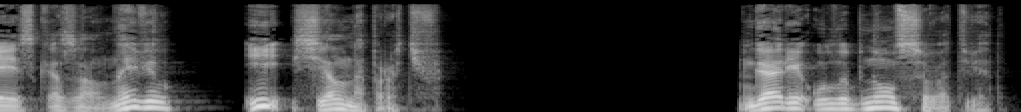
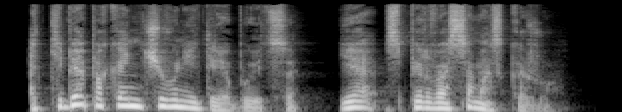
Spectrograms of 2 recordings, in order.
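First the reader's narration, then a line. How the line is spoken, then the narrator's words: Hurried addition. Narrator (Russian): она торопливо добавила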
